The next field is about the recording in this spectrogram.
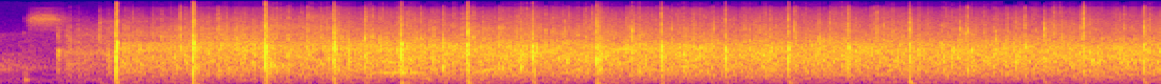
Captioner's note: applause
